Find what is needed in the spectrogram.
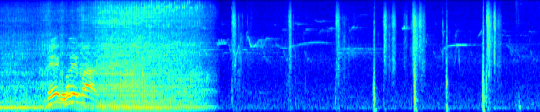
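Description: A motor scooter's small engine running with a steady low hum and a rising rush of road noise, with a brief man's voice over it. It cuts off abruptly about three seconds in. Then comes quieter open-air ambience with scattered light clicks and faint high bird chirps.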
